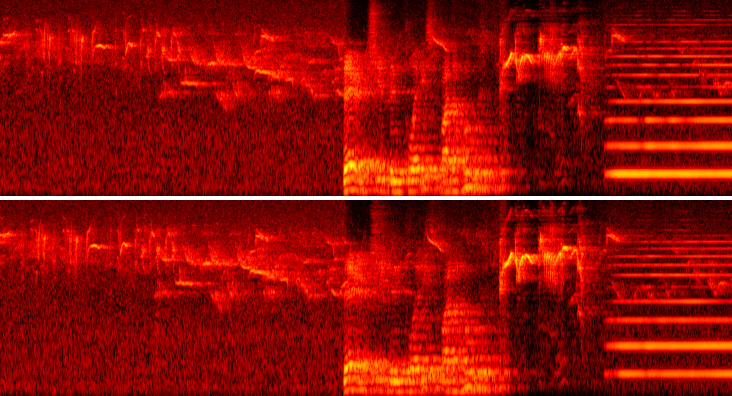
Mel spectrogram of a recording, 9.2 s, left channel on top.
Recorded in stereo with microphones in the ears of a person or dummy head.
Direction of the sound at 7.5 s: 60° left (ahead or behind).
